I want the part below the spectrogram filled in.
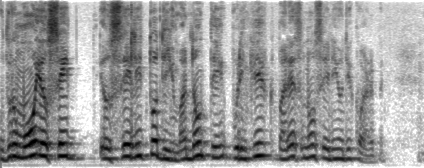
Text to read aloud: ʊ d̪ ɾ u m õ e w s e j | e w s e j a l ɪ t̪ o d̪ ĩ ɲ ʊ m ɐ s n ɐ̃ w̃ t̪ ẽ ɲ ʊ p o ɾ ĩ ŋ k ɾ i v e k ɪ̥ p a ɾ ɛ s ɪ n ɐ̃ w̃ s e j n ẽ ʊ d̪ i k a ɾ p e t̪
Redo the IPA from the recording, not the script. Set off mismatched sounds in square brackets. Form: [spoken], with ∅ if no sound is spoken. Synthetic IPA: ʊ d̪ ɾ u m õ e w s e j | e w s e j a l [i] t̪ o d̪ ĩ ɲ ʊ m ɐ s n ɐ̃ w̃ t̪ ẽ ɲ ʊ p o ɾ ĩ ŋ k ɾ i v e k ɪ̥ p a ɾ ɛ s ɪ n ɐ̃ w̃ s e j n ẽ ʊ d̪ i k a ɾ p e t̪

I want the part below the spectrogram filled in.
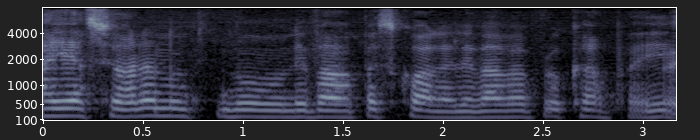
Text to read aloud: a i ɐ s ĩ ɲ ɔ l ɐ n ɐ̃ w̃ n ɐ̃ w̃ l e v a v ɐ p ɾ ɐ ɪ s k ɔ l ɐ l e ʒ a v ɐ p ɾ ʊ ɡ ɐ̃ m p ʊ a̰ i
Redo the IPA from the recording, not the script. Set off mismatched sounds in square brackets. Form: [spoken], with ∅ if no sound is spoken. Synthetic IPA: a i ɐ s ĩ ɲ ɔ [ɾ] ɐ n ɐ̃ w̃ n ɐ̃ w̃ l e v a v ɐ p ɾ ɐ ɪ s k ɔ l ɐ l e [v] a v ɐ p ɾ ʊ [k] ɐ̃ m p ʊ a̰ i

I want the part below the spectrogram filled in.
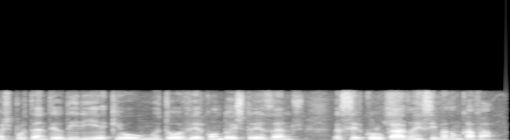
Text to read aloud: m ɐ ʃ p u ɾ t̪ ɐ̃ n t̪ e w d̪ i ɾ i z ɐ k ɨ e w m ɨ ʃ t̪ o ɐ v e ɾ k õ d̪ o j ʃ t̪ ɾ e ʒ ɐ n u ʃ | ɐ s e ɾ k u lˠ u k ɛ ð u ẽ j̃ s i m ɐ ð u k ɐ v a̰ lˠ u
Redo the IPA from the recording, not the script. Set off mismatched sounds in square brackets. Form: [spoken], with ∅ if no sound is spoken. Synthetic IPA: m ɐ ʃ p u ɾ t̪ ɐ̃ n t̪ e w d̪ i ɾ i [∅] ɐ k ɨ e w m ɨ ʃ t̪ o ɐ v e ɾ k õ d̪ o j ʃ t̪ ɾ e [z] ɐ n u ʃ | ɐ s e ɾ k u lˠ u k [a] ð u ẽ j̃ s i m ɐ ð [ũ] k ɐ v a̰ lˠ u

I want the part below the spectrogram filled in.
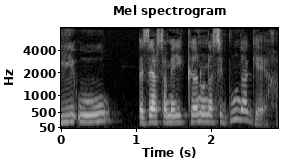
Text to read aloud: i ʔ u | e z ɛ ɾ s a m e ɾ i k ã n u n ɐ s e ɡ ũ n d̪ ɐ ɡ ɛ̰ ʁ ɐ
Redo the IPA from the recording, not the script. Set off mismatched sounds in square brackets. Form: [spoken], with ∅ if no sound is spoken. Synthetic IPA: i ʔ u | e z ɛ ɾ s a m e ɾ i k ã n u n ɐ s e ɡ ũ n d̪ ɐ ɡ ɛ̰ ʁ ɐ

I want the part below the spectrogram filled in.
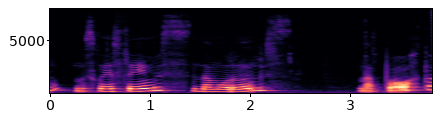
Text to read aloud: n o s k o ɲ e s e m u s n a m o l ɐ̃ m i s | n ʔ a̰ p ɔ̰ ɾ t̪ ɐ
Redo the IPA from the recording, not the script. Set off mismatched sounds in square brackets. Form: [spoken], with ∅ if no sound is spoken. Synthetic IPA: n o s k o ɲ e s e m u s n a m o [ɾ] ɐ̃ m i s | n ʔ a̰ p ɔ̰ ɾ t̪ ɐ

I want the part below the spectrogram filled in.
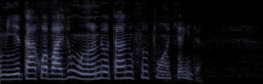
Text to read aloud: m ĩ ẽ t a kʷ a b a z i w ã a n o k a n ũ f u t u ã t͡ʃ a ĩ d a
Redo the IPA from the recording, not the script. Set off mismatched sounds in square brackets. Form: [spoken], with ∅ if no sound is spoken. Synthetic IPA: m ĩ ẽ t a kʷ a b a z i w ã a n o [t] a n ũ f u t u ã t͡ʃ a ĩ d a

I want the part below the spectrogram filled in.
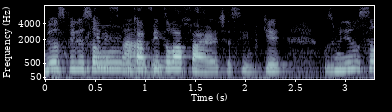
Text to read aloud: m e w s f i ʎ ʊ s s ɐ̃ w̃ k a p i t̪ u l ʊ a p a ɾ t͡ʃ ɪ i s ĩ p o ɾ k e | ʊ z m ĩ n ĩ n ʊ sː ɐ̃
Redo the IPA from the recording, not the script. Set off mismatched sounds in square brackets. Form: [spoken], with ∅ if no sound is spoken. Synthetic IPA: m e w s f i ʎ ʊ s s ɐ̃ w̃ k a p i t̪ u l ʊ a p a ɾ t͡ʃ ɪ [a] s ĩ p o ɾ k e | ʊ z m [i] n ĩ n ʊ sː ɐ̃

